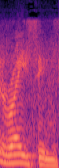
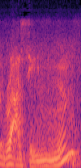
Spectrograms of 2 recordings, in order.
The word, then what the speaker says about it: Racing: Pero no se dice Racing, se dice Racing.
